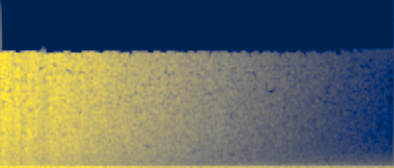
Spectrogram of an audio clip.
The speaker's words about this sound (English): The Leviathan fires its main cannons gingerly at the two dropships. The red bolts streak across space.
